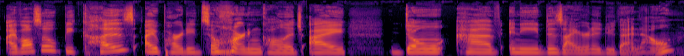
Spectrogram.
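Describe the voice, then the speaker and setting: Woman in her twenties, podcast co-host, casual chat, smooth clear voice, dry close sound. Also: medium pitch, a little slow, no room sound. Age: 20s. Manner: relaxed, reflective, many "like" fillers.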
